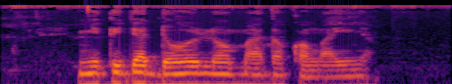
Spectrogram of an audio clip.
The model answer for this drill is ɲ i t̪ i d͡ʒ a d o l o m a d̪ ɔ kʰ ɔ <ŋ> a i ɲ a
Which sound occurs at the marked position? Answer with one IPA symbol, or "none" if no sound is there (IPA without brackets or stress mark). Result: ŋ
